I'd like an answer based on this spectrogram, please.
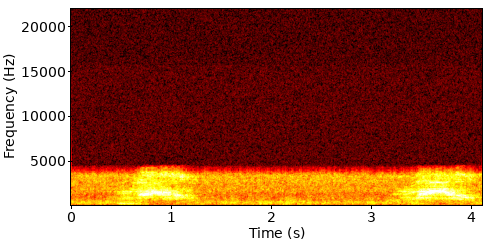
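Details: House cat reacting to another cat on a TV screen before recognizing it as an image; two drawn-out, wavering meows about three seconds apart over a quiet room background.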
